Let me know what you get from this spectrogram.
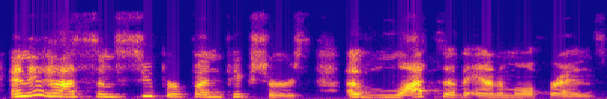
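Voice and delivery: plain reading voice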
